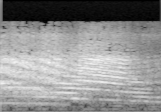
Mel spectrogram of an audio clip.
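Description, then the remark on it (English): A new military plane, called a HICTIG, roars past at an airport, its loud droning engine tone sliding gradually downward in pitch as it goes by, then starting to fade toward the end. No voices. “That's one of them new military planes.”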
